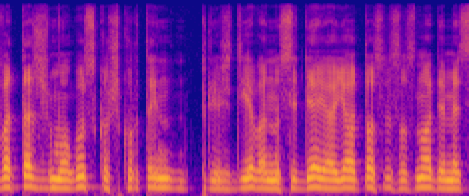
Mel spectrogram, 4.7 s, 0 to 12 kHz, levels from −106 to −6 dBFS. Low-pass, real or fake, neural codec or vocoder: 10.8 kHz; real; none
